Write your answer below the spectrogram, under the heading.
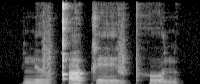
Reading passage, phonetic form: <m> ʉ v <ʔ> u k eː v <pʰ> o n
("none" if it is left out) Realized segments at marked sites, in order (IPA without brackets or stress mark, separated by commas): n, qʼ, pʰ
